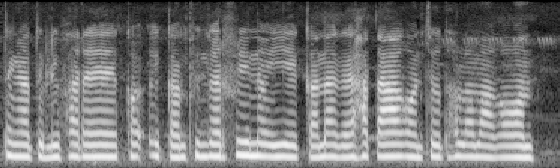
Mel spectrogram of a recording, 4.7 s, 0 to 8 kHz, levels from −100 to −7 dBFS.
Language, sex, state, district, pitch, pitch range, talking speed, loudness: Chakma, female, Tripura, Unakoti, 210 Hz, 200-215 Hz, 180 wpm, -17 LUFS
